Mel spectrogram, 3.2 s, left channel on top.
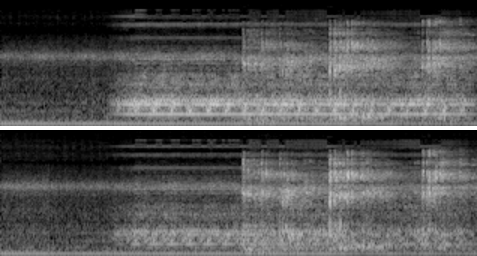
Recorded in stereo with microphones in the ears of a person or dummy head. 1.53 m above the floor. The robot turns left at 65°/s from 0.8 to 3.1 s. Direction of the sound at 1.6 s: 55° right (ahead or behind).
